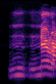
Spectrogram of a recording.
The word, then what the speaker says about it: Narok: She said the rate is at 40% in Norak. I'm sorry, I probably pronounced it wrong. Norak. I always pronounce it wrong. Can you help me say it correctly? Norak. How? Narok. Norak. Narok. Yes.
